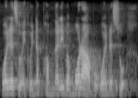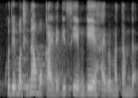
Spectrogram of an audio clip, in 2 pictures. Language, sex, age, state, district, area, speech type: Manipuri, female, 30-45, Manipur, Kakching, rural, spontaneous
